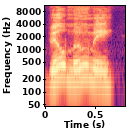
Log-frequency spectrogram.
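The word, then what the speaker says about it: Mumy: And it's Bill Mum, not Mummy. A lot of people call him Mummy. And that's okay. It's Mumie. It mu m It's one M, not two. Mummy.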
